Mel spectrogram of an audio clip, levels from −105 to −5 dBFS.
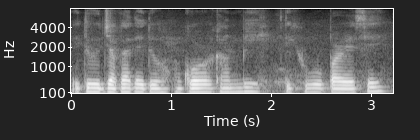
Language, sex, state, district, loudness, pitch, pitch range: Nagamese, male, Nagaland, Kohima, -17 LUFS, 130 Hz, 125-135 Hz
